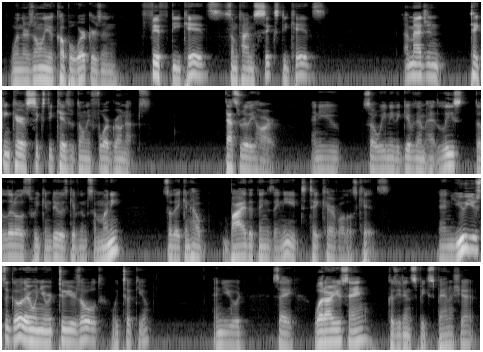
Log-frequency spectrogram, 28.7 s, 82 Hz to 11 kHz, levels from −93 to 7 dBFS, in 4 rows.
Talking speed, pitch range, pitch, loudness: 190 wpm, 105-125 Hz, 120 Hz, -22 LUFS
